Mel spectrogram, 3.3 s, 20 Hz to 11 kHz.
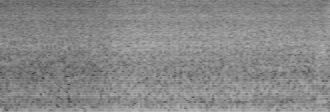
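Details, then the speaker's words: Toyota 22RE truck, A/C off, idling steady high around 1700 rpm cold or hot, then erratic once coolant temperature reached mid-gauge; loud steady fast idle, cause suspected not confirmed; coolant found near engine. "ac is off so i don't know why it's been idling up so high even though it's cold or hot it was steady at 1700 for a while"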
